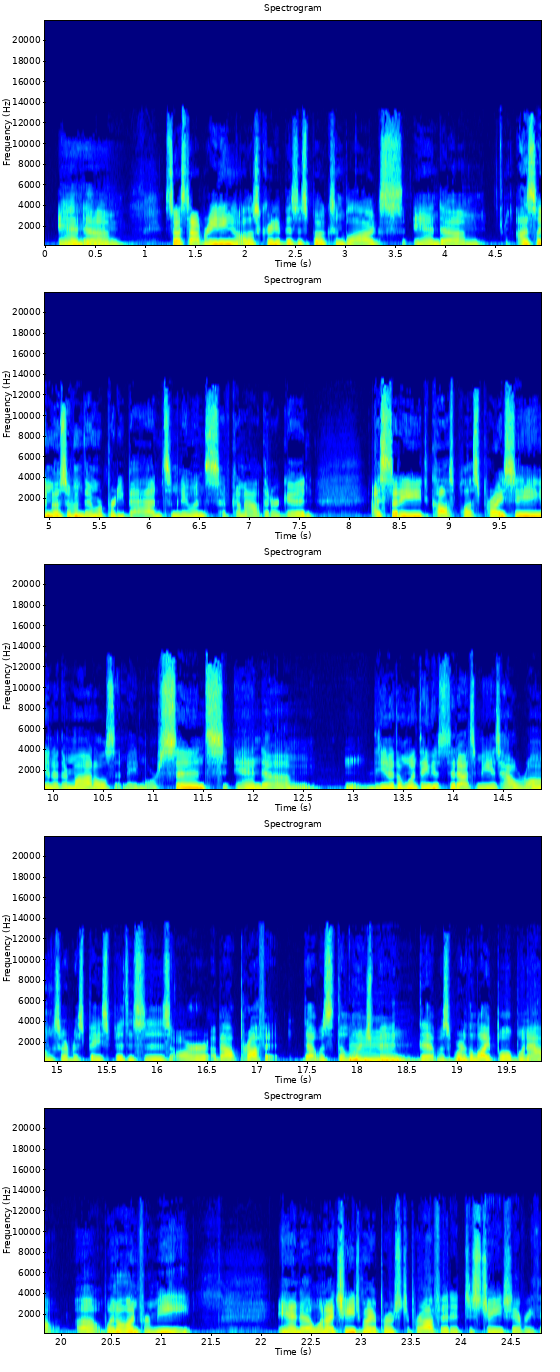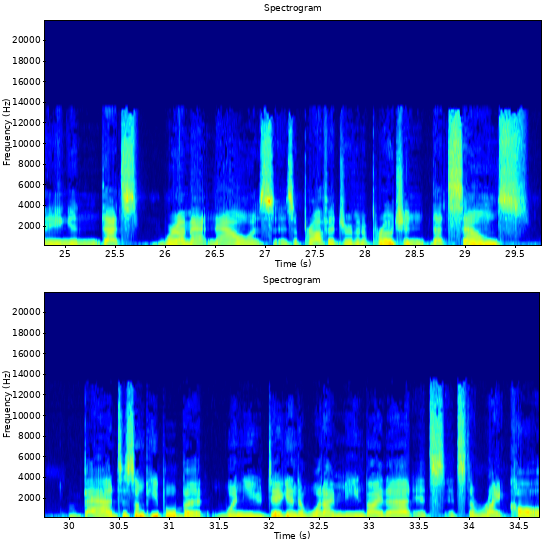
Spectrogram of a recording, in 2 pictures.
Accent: the South, United States; accent: Southern; I have a Southern accent. I'm from the South, and I'm not sheepish.

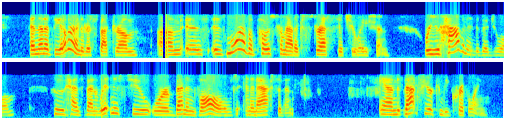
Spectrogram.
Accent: Michigan, United States; I grew up in Michigan, and I had a unique childhood.

